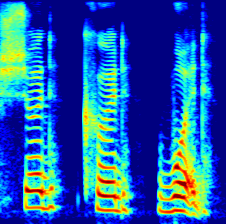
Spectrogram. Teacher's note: so there's no L pronounced at all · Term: silent L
